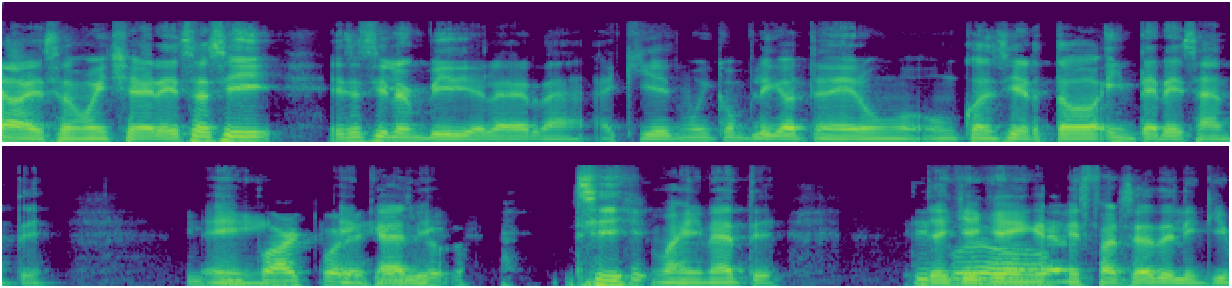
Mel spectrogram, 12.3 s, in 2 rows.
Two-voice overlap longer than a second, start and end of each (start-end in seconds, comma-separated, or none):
7.1-8.4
